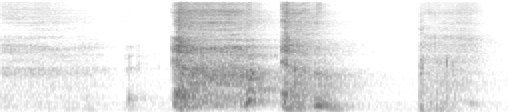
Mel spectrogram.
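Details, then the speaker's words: Adult with a nasty cough gives three harsh, forceful coughs in close succession, each sharp at onset and fading quickly: cough. "Gosh, you guys, I shouldn't have done a video tonight. This cough is nasty. I sound like Hillary."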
